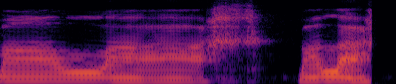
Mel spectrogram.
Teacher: there is a stop between the lamid and the ah that stop has a name in linguistics it's called the glottal stop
